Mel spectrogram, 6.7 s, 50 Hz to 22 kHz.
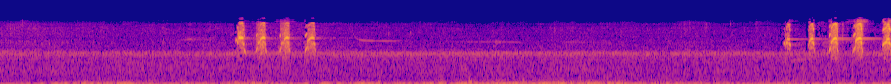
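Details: Osprey calling at a nest in New York's Finger Lakes, late April 2022, recorded by a solar nest camera: a quick burst of four piercing chirps, then after a long gap another run of five, with wind rumble beneath.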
